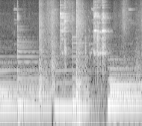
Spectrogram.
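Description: Acoustic guitar background music, over which a metal spoon clinks several times against a small ceramic cup while stirring chopped cucumber, the clinks bunched in the middle.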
